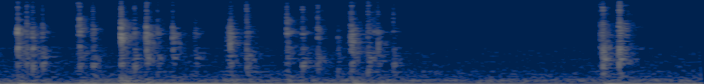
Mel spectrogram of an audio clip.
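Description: Typing on a computer keyboard: quick, faint clusters of clicking keystrokes for about two seconds, a short pause, then one more brief burst, all over a steady low electrical hum.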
